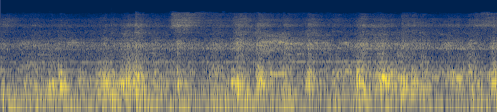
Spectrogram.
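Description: A passing train roars by close alongside.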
